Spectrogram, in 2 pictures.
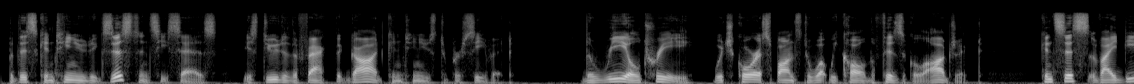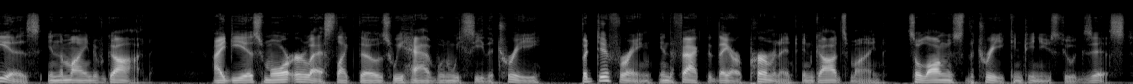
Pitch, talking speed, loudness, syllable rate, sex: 85 Hz, 185 wpm, -23 LUFS, 4.9 syllables/s, male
